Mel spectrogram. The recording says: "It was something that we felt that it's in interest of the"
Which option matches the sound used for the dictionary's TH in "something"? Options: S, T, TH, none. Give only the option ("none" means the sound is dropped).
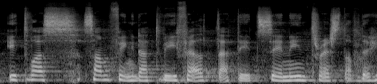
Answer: TH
